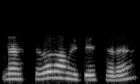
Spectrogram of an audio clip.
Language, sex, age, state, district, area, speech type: Tamil, female, 18-30, Tamil Nadu, Chennai, urban, conversation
